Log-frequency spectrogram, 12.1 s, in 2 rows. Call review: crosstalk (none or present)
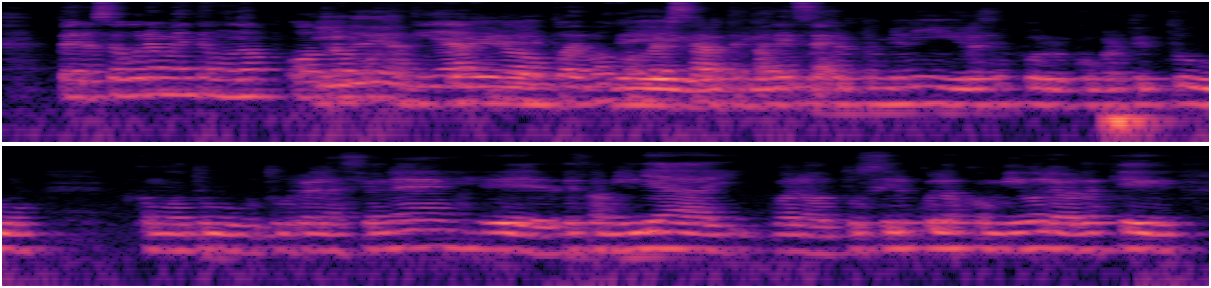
present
